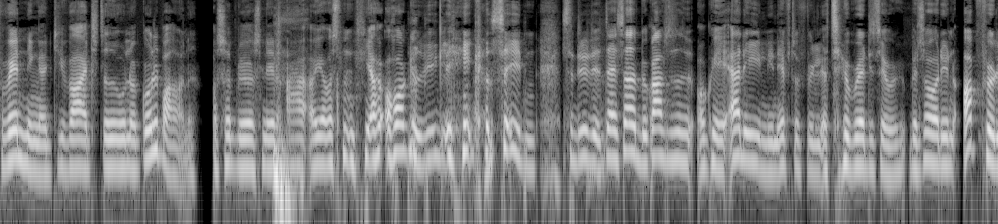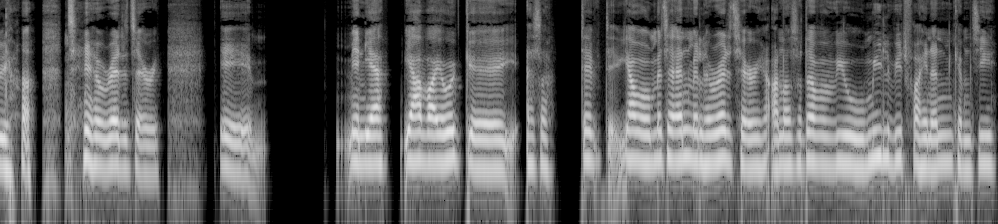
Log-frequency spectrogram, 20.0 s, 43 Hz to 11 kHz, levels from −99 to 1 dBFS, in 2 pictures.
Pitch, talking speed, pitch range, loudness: 195 Hz, 235 wpm, 175-210 Hz, -19 LUFS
